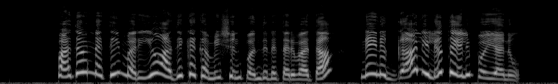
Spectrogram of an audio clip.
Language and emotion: Telugu, happy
